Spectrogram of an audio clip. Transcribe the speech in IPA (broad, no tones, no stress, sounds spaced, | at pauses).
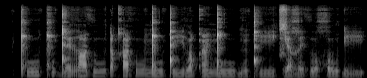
ǃʰ uː ǃʰ u ɡ͡ǃ ɛ r ɑ θ uː ɗ ə qʰ ə h uː ŋ͡ǃ uː ǃ iː ɾ u qʼ ĩ ŋ͡ǃ uː ɡ ũ ǃʰ iː t͡ɕ ɛ ʁ i θ u χ u ɗ i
